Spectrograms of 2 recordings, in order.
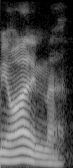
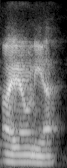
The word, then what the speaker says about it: Ioannina: Oh, I'm from Ioannina. Ioannina. What is that? Ioannina. It's Ioannina? Did I say that right? I think English a-holes pronounce it Ionia.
